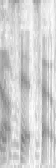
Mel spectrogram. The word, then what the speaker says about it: FITFO: Everybody needs to understand that the emphasis goes on the F with FITFO.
